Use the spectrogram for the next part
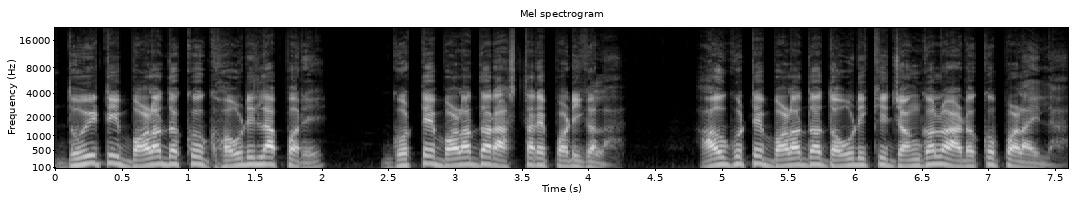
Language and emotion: Odia, neutral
